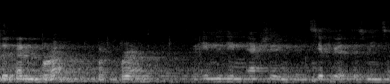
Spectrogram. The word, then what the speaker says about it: Edinburgh: Anyway, we're in the University of Edinburgh, as we learned to pronounce it, Edinburgh.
